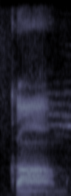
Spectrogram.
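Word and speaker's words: calm: अगला है बच्चों काम। काम मतलब शांत। यहाँ भी एल की साउंड नहीं आ रही है, तो एल यहाँ पर साइलेंट है।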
